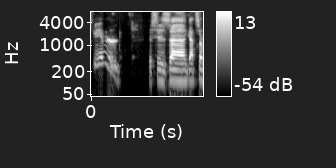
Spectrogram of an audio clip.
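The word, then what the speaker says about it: Skynyrd: $14 for Elvis Castello skinnard pronounced skinnard this is uh got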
